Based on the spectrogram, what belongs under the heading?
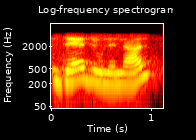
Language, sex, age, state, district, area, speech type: Sindhi, female, 18-30, Maharashtra, Thane, urban, conversation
